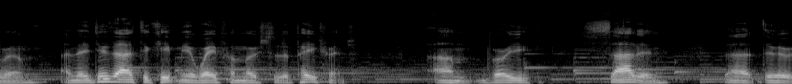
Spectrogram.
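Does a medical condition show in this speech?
Yes: tardive dyskinesia; caused by antipsychotic medication, facial puffing, grimacing; very visible symptoms, several years after starting medication.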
